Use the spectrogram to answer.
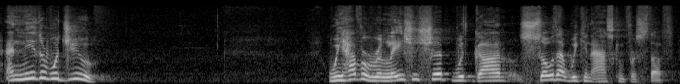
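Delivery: ordinary delivery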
